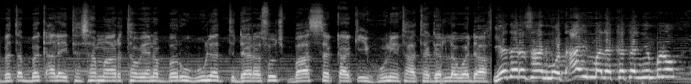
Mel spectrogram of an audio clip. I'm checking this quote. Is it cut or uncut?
cut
